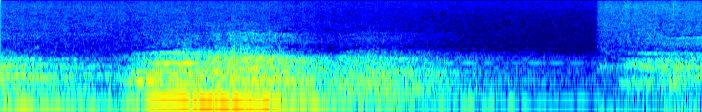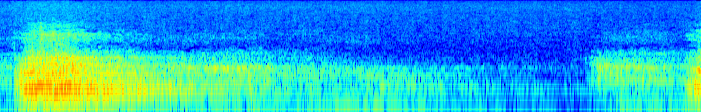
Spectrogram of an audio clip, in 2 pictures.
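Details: ['Roaring tiger, its moods listed as happiness, sadness, hunger or anger: a drawn-out low moaning roar, then a sudden loud harsh bellow that trails into a growl, and a fresh roar starting at the end.']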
